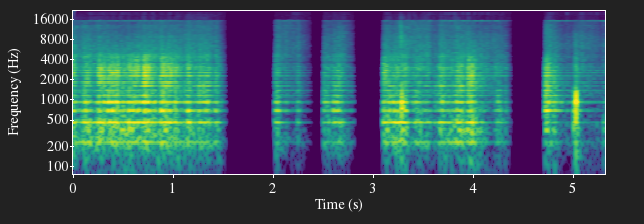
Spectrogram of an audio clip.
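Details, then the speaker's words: Tektronix 1240 logic analyzer from factory surplus, first power-up; loud, steady fan roar with low hum and mid-pitched whine cutting in and out, self-test completes; unusually loud cooling fan. "Are we gonna get power? Oh, we got something. Wow, that's loud."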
